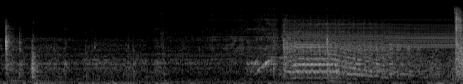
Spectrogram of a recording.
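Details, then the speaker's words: Sony SLV-N700 VHS VCR with cracked mechanism gears, tape loaded after a first check: light whirring and clicking from the transport with rising motor whine as tape pays out; tape spill from a broken mechanism gear. "oh look at that there's a bad spot in the tape right there oh spilling the tape"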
